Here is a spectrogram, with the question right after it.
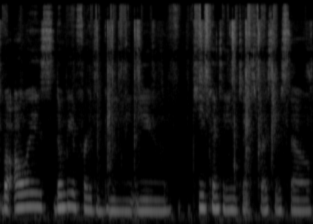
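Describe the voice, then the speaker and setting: A woman speaks at a moderate pace in a fairly low, somewhat breathy voice. Her tone is dark and mellow, with fairly even intonation. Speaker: tarot reader. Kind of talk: tarot reading. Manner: casual with many fillers.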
